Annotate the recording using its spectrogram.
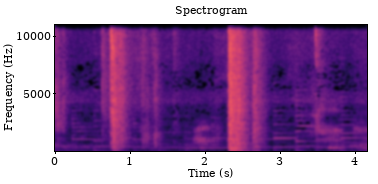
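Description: Soft background music of steady held notes, with two sudden thumps, about a second in and, louder, about two and a half seconds in, as a plastic-wrapped pack of tissues is handled and set down.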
